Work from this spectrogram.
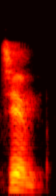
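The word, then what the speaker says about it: gym: So I had to kind of listen again and again, especially with GM and all. Not GM, Jim.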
